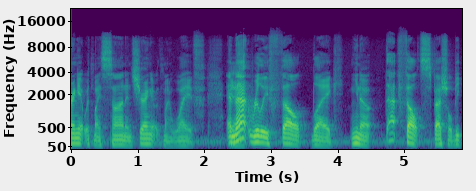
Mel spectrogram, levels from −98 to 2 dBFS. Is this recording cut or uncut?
uncut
